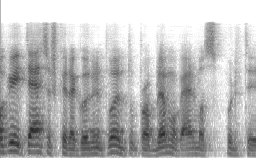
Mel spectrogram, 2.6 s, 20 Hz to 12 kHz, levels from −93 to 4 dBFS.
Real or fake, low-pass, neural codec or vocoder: fake; 7.2 kHz; codec, 16 kHz, 0.3 kbps, FocalCodec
